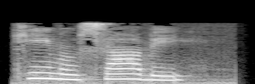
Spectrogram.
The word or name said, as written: kemosabe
